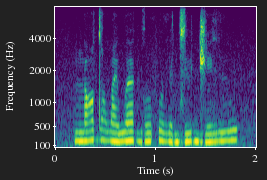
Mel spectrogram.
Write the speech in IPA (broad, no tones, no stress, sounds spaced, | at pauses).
ŋ o w dˤ o β ɛ w ɐ ɡ o f o ð ɘ d͡z ɨ d͡ʒ e ɣ ɨ w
